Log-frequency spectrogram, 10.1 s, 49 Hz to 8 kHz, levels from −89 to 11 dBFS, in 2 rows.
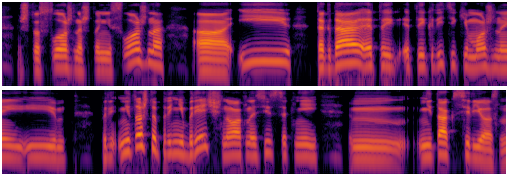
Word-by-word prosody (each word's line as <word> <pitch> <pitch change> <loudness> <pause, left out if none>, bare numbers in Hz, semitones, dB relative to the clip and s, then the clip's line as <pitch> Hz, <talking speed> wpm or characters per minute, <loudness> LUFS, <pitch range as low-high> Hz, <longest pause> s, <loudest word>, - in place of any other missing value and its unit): что - - -4
сложно, 150 -4 -1
что 130 - -6
несложно, 180 - -1 0.3
a. 125 -2 +7
И 220 0 -1 0.2
тогда 175 +7 +7
этой 170 -3 +2
этой 160 - -4
критики 170 +1 -10
можно 150 -1 -2
и 135 0 -6 0.4
пре 140 +2 -8
не 190 - -2
то 270 +5 +5
что 240 -4 0
пренебречь, 175 +6 -2
но 150 +1 +1
относиться 155 +2 -4
к - - -35
ней, 145 -2 -5 0.3
м, 120 -3 -4
не 140 +1 -4
так 165 +2 +5
серьезно. 125 -9 -2
155 Hz, 150 wpm, -23 LUFS, 135-180 Hz, 0.4 s, a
